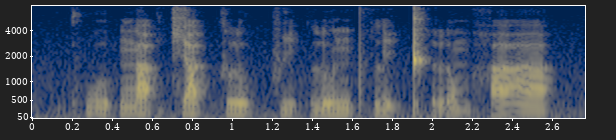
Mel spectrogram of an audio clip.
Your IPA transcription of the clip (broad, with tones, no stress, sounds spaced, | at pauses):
kʰ w u˦˥ ʔ ŋ a˦˥ ʔ t͡ɕ a˦˥ t̚ k l u˨˩ k̚ f i˨˩ t̚ l u˦˥ n pʰ l i˨˩ t̚ kʰ r o˩˦ m h aː˨˩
